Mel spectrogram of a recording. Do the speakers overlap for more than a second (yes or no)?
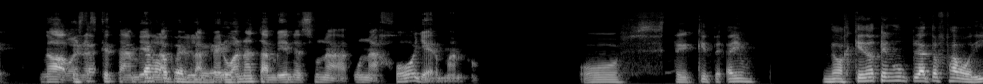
yes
